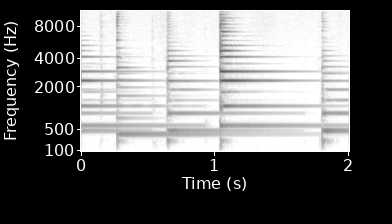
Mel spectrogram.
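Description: A ukulele plays a fingerstyle melody: four clear plucked notes ring close and alone at an unhurried, slightly uneven pace, each one left to sustain into the next.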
